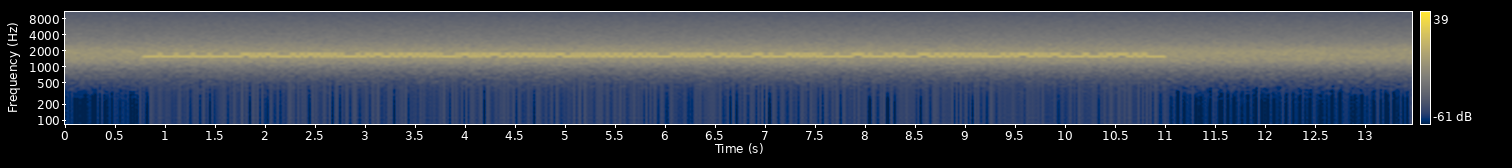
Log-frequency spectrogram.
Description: RTTY (45.45 baud, 170 Hz shift), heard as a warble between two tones, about 1650 Hz centre, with radio static and a narrow filter. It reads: I SUOI RESTI FOSSILI SONO STATI RITROVATI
